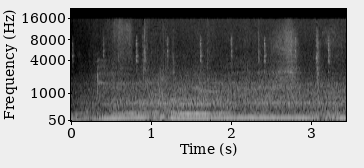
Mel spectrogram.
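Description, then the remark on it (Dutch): A Porsche 911 Targa 4S sports car engine hums during a test drive with a steady, low, throaty drone, dipping briefly before settling into a slightly higher, even tone, with no voices over it. “Wouter die test de Porsche 911 Targa 4S.”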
